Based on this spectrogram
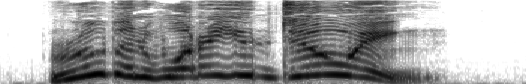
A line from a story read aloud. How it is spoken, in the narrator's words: She screamed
